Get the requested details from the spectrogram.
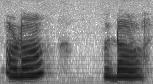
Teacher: हमारी जीभ उल्टी हुई और उसके जो आगे का भाग है उसने तालु को टच किया और हट गई। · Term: उत्क्षिप्त व्यंजन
